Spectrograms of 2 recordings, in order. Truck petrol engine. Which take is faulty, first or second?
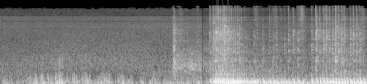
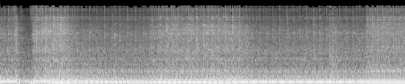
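second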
